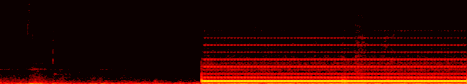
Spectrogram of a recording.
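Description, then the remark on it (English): After a brief quiet hiss, a loud, steady, buzzy telephone tone begins partway through and holds at one pitch without a break until the end, with no voices, as a phone call is placed to TSN analyst Jeff O'Neill. “So at risk that this is going to end up on voicemail.”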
